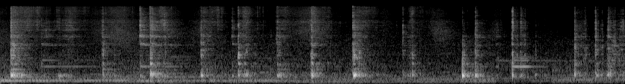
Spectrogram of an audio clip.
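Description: Metal spoon stirring melting sugar in an aluminium pot, scraping and clinking against the pot's bottom and sides in irregular sharp strokes as the sugar caramelizes.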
